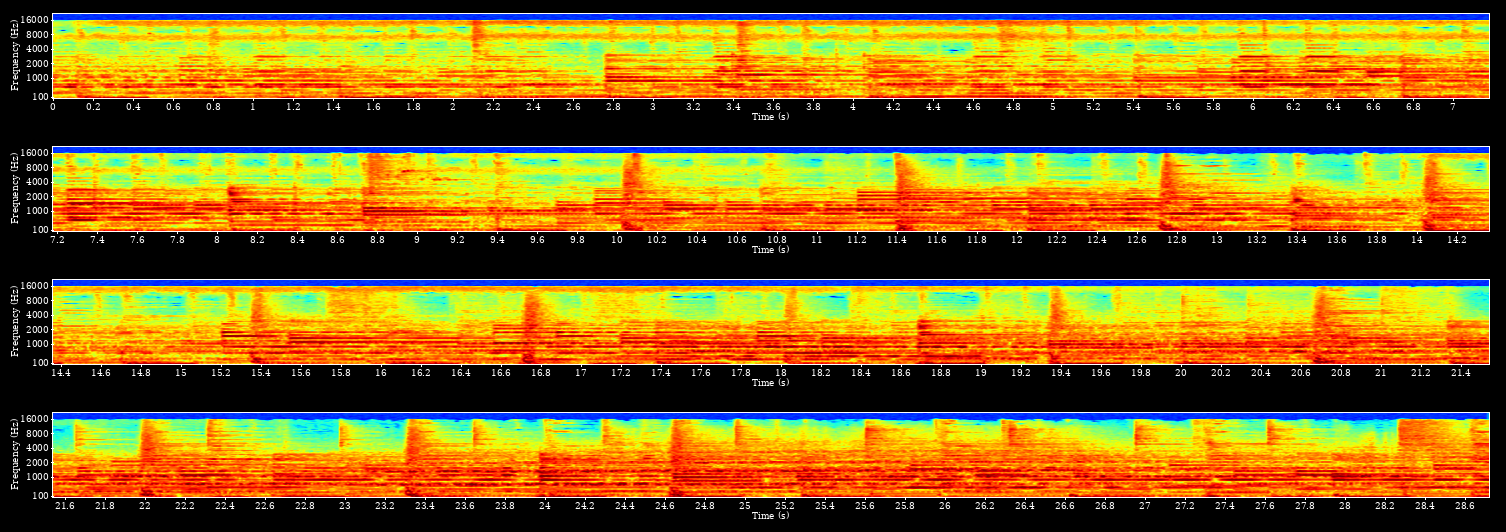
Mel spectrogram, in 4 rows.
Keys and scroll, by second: 4.7 Tab, 7.3 KP_Divide, 10.5 Tab, 25.7 a, 27.0 u.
